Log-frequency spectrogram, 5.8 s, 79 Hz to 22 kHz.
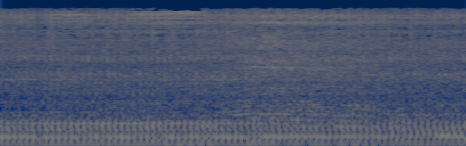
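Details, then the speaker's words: Xeon GT 125 scooter that had been hard to start, after the fix: it fires at once on the electric starter and idles with a steady, even putter and no misses. Advice given includes replacing the spark plug. "Alhamdulillah langsung tokcer guys distater aja dia langsung hidup"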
